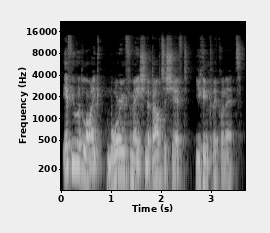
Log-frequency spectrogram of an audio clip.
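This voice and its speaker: A man narrating a software training walkthrough in a methodical, explanatory way. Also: mid-range voice, wildly swooping pitch, brisk. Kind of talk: instructional screen-recording narration. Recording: roomy, echoey voice recording.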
